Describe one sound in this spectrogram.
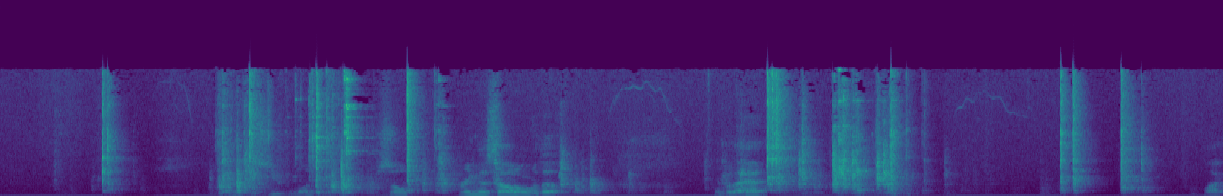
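A metal clamp clicks against a workbench.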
